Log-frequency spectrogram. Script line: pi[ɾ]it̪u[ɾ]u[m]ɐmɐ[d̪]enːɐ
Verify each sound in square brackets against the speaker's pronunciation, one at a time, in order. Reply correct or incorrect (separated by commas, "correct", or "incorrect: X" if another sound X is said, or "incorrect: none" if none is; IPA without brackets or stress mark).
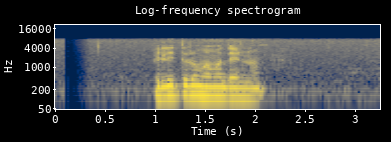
incorrect: l, correct, correct, correct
